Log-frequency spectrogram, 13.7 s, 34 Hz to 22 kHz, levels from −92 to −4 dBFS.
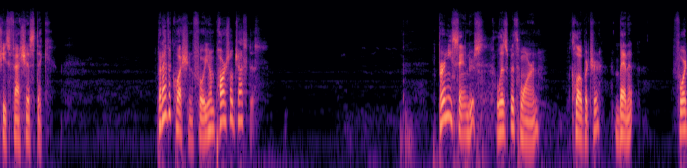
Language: English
